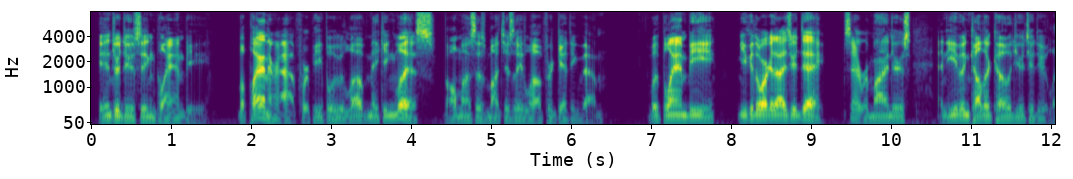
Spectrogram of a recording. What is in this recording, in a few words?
Commercial Wry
